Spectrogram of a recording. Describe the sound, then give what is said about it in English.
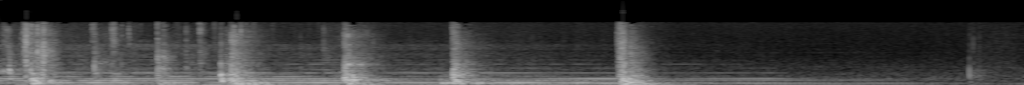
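Heavy thuds and knocks as a briefcase full of cash is put into a car trunk. Several sharp impacts come in an uneven series, then a long quiet tail ends with one faint tap. “Later, Thomas is putting a briefcase full of cash in the trunk of his car.”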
